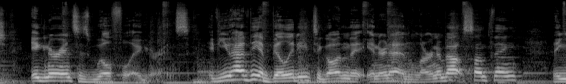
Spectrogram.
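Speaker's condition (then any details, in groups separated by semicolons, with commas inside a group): No condition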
